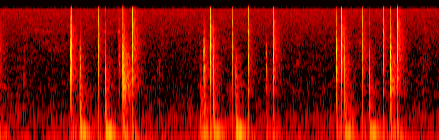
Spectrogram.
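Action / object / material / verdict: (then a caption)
tap / cardboard hardcover notebook / cardboard / none. Long red nails tap and scratch the cardboard cover of a cactus-print hardcover notebook lying flat, making sixteen quick, crisp clicks in three short bursts. Each tap is dry and brief with a low thud underneath and a bright, sharp edge, separated by quiet pauses.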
